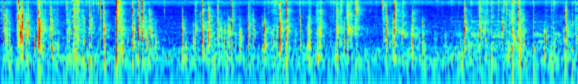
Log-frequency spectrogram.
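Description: A soft, hollow white plastic-film packaging pouch with printed text is held in both hands while fingertips squeeze and crinkle it. The result is a steady stream of quiet, sharp, bright crackles with almost no low end, thinning out briefly around the two- and five-second marks.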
